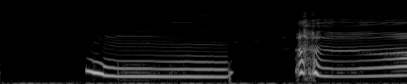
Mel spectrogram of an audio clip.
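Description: A young woman wailing in exaggerated crying: two long, level-pitched wails, the first starting about a second in and lasting about a second and a half, the second starting about a second before the end.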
